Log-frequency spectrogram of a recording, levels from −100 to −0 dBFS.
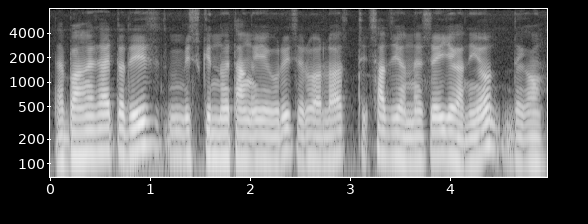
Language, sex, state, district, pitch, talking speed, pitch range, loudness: Chakma, male, Tripura, Unakoti, 120 Hz, 145 wpm, 115-130 Hz, -16 LUFS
